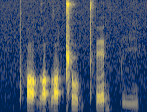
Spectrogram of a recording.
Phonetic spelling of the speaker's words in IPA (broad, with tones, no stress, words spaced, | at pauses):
pʰɔ˧˩ɡɔ˧ɡɔ˧ ǁu˥˨btʰe˧˥dpːi˩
